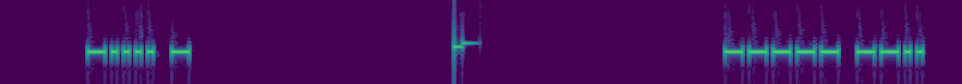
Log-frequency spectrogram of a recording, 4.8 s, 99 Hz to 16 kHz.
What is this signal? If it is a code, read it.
Morse code, heard as a keyed tone, about 40 wpm, 700 Hz. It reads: 6 T 0 Z
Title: Single-Letter Single-Number 40wpm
